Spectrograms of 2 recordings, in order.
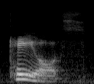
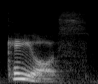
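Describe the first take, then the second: Both takes have the same delivery.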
